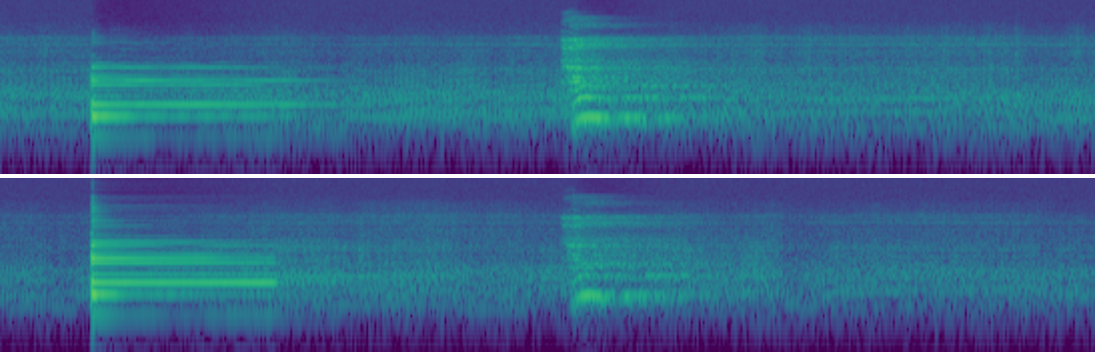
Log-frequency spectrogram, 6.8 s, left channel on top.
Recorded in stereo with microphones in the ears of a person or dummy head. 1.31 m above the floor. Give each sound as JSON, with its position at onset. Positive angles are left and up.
{"t": 0.6, "sound": "a guitar", "side_deg": -80, "distance_m": 1.0}
{"t": 3.5, "sound": "a gasp", "side_deg": 35, "distance_m": 5.0}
